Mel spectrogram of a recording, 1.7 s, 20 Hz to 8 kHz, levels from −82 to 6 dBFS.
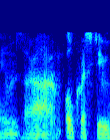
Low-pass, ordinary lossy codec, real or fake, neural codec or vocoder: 7.2 kHz; AAC, 16 kbps; fake; codec, 24 kHz, 1.5 kbps, HILCodec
